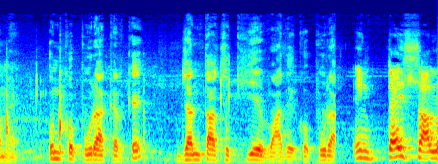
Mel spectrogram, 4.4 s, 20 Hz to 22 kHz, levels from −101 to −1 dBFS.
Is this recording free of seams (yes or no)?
no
